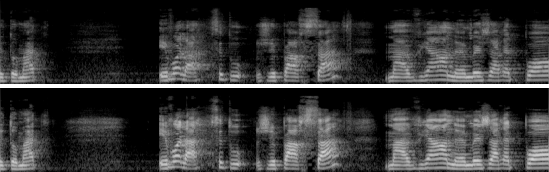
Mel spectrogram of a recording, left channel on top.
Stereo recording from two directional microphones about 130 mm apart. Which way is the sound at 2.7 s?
15° right (ahead or behind).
